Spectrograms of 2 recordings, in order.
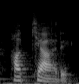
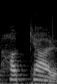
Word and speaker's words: Hakkâri: illerimizden bir tanesi de Hakkari Hakkari şeklinde sıklıkla yanlış duyuyoruz ama lütfen düzeltelim ve Hakkâri şeklinde kullanalım altıncı sırada yanlış haliyle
